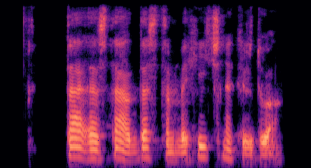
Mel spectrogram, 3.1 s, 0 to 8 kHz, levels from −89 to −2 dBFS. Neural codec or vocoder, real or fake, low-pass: vocoder, 44.1 kHz, 128 mel bands, Pupu-Vocoder; fake; 7.2 kHz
